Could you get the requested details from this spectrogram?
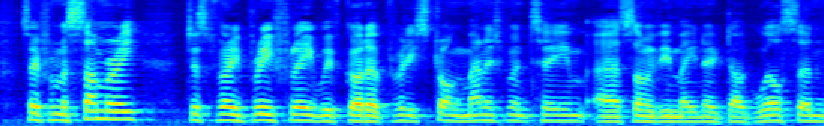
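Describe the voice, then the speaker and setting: At a fairly quick pace, a man speaks with a British accent on a very clean recording with a silent background. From England. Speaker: company finance executive. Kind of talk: investor presentation. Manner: halting, many fillers.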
